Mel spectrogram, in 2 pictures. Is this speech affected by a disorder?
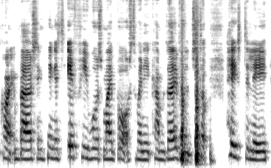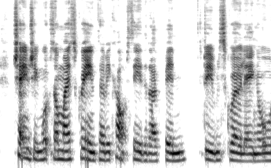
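Yes: deafness; deaf from early age.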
